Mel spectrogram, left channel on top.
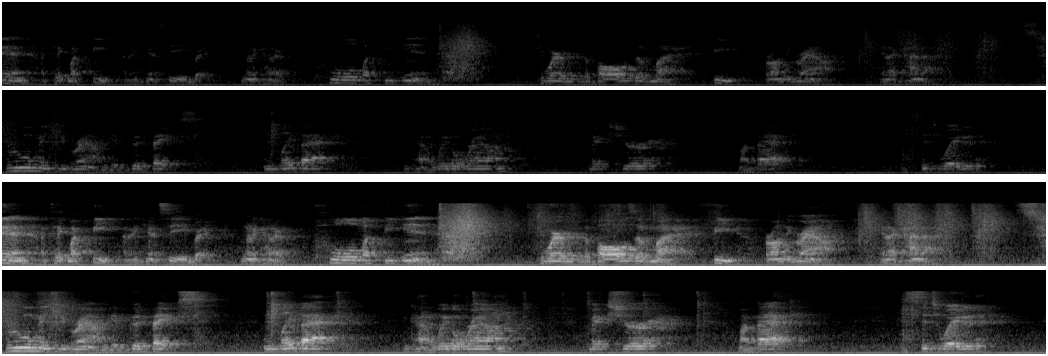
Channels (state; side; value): quieter; left; 19.7 dB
